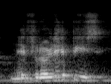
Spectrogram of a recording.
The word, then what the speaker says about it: Nephrolepis: Nephrolepis es PH, ¿no? F se pronuncia F en latín, pero es PH.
